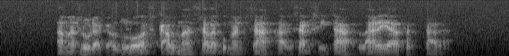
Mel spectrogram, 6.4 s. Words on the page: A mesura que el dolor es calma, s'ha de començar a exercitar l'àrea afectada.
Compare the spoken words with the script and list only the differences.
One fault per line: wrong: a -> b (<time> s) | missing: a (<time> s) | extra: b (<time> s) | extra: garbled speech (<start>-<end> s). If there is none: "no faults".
no faults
